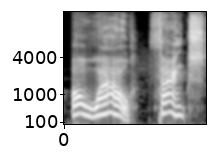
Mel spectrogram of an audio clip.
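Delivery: high-pitched mock amazement; sarcastic gratitude. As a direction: exaggerate your thanks for nothing. Sarcastic thanks for wasted time.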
